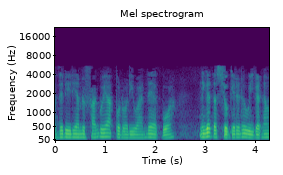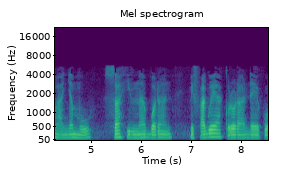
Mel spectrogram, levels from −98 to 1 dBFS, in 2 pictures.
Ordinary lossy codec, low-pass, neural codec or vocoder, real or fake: MP3, 24 kbps; 5.4 kHz; codec, 24 kHz, 0.5 kbps, DualCodec; fake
